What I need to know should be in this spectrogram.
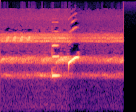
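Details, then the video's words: A male common coqui, a Puerto Rican rain frog, gives its two-note co-QUI call at night over a steady, high-pitched chorus; the first note warns off rival males, the second attracts females. "The name coqui comes directly from the distinctive two-tone call of the males. It sounds like Coquí."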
